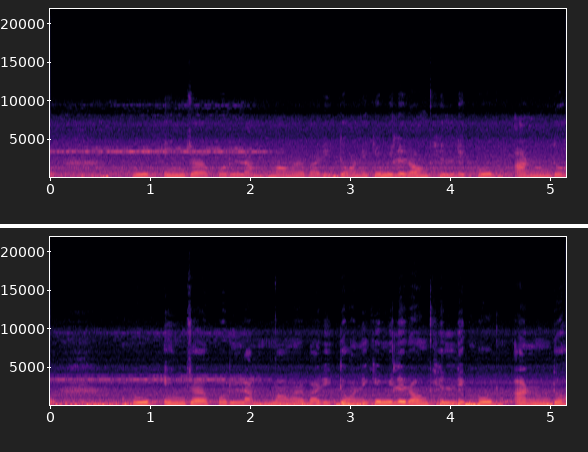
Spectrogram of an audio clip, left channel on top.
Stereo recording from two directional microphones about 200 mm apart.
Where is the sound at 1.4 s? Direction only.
20° right (ahead or behind).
